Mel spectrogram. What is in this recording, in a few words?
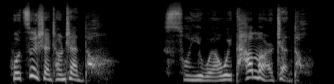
vo, zh-cn; akali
